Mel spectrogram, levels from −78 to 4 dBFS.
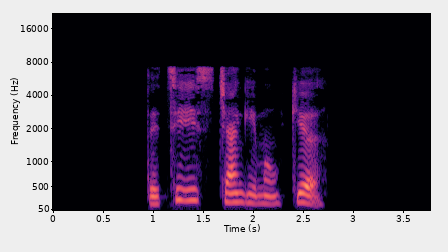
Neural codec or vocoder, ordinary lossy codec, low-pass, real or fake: none; MP3, 64 kbps; 7.2 kHz; real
